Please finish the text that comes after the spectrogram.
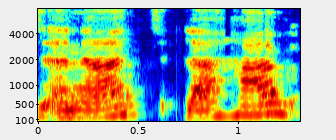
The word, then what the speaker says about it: Anat Lahav: So my name is Anat Lahav. I pronounce it like that.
